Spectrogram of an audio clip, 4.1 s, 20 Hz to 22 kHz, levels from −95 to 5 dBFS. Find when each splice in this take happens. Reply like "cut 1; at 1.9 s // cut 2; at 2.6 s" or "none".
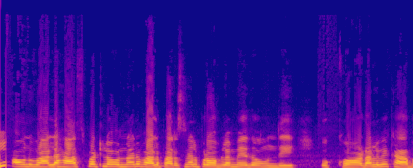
none

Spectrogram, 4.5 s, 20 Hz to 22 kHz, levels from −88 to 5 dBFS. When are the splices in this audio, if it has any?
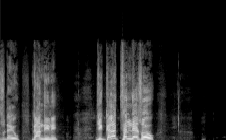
none

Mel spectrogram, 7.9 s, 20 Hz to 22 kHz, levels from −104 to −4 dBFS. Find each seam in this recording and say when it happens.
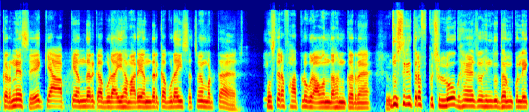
cut 1; at 4.1 s

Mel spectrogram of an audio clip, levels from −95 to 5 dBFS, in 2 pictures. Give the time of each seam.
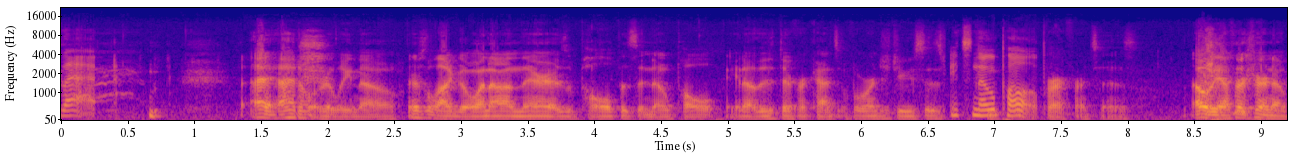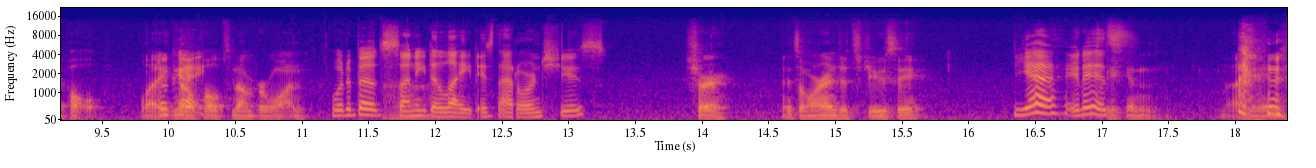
cut 1; at 2.5 s // cut 2; at 5.0 s // cut 3; at 6.6 s // cut 4; at 11.1 s

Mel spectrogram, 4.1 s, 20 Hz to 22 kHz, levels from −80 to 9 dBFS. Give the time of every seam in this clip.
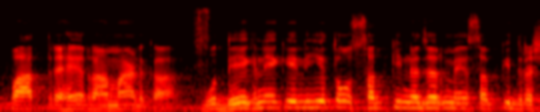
cut 1; at 1.4 s

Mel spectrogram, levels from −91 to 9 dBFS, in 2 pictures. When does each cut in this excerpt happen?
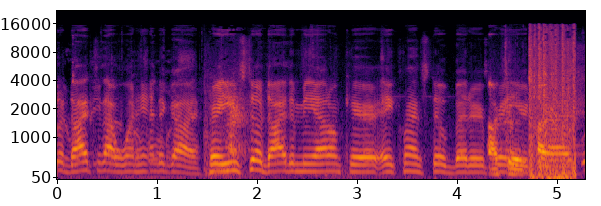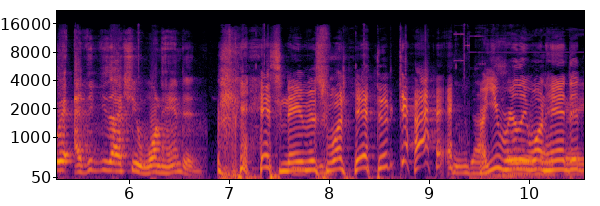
cut 1; at 1.4 s // cut 2; at 5.2 s // cut 3; at 9.4 s

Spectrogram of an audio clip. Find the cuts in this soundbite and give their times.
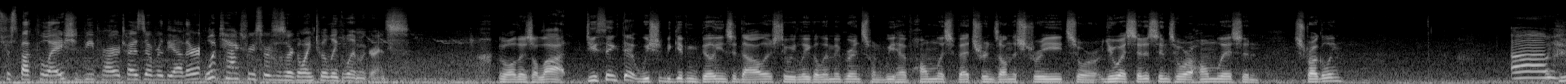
cut 1; at 2.0 s // cut 2; at 5.8 s

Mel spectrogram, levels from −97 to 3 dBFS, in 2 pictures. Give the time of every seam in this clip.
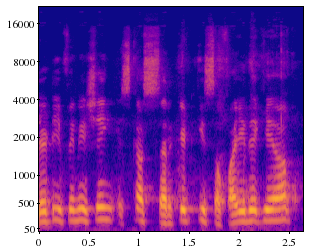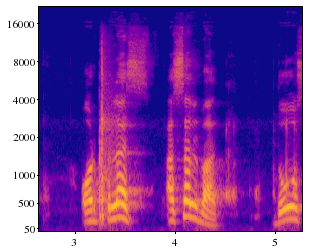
cut 1; at 3.7 s

